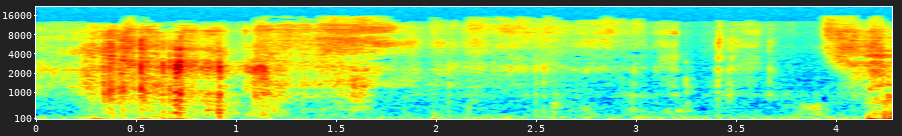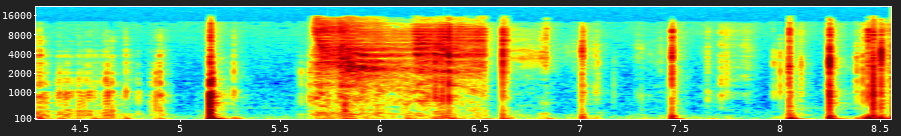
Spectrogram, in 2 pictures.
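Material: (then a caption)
Paper. Fingers with long red nails lift and turn the printed paper pages of a large open paperback art book on a white table. Soft papery rustling and sliding swishes build into louder crinkling, broken by a sharp snap partway through. The clip ends in a run of quick, crisp taps and flicks.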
